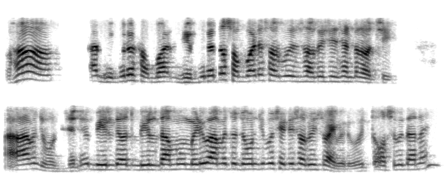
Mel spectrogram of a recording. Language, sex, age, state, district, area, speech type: Odia, male, 60+, Odisha, Bhadrak, rural, conversation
